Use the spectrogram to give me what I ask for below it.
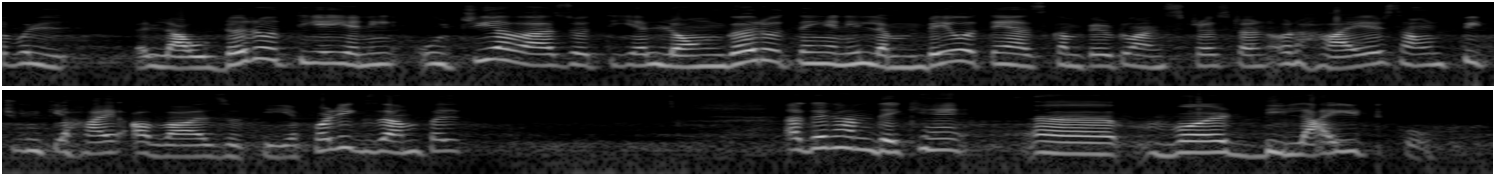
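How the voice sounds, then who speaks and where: A young woman gives an explanatory lesson in Hindi-Urdu mixed with English terms, explaining patiently, repeating points and making sure listeners understand. Her voice is fairly high and fairly bright, with slight background noise.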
